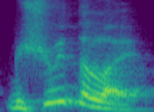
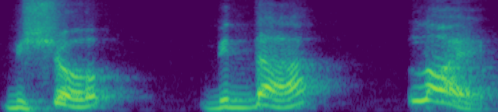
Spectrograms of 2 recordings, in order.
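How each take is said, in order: First: The word is said in one unbroken chunk. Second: The word is broken into three separate chunks. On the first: "একবারে ... একটা।" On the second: "কয়টা হইলো? তিনটা।"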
